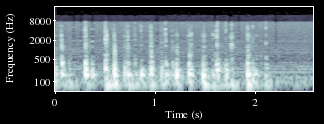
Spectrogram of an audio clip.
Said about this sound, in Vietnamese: Giờ ở đây mình sẽ cần phải gõ lại cái password root hồi nãy mình đã thay đổi.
